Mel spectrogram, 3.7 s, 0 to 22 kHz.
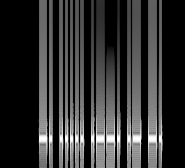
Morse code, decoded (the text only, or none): N5PAN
